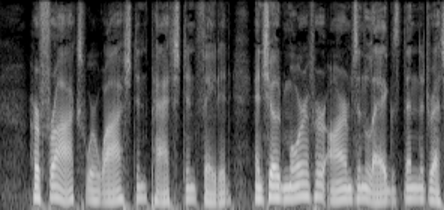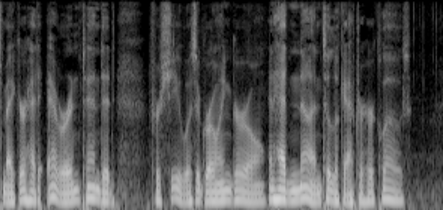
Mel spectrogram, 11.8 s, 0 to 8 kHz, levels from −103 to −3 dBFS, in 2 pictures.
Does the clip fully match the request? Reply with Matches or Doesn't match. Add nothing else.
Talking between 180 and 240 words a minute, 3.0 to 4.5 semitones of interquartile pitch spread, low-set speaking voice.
Matches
